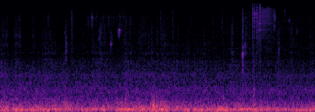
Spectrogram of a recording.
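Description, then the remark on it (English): Someone sips and swallows water, giving soft wet gulps and mouth noises over a steady low rumble, with no talking. “Drinking a little bit of water to try to cut down the possibility that I'm going to cough.”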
